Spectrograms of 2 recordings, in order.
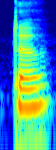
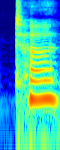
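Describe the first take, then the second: First: The t is made with the tongue tip curled back. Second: The t is made with the tongue tip forward. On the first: "you would curl your tongue tip back more than you're used to" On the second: "the T that we have is like the T sound"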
